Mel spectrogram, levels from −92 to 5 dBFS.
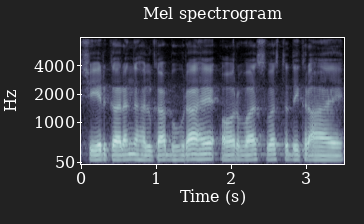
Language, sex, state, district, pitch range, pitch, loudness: Hindi, male, Uttar Pradesh, Lucknow, 110-115 Hz, 110 Hz, -16 LUFS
